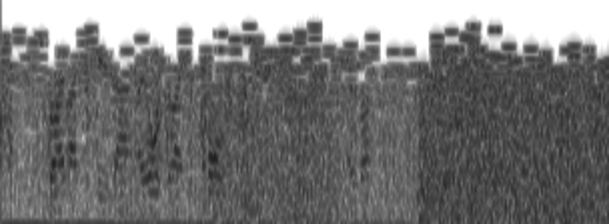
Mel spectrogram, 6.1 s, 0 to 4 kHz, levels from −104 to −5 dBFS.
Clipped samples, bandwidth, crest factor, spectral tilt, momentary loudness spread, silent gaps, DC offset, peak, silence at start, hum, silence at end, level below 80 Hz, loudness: under 0.1%; 3.2 kHz; 14 dB; -8.5 dB/octave; 7 LU; none; 0.8%; -8 dBFS; 0 s; none; 0 s; -40 dBFS; -22 LUFS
